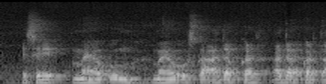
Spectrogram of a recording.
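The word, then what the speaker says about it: ميم: नाम है मीम और इसकी इसका उच्चारण हिंदी के मा जैसा है मीम अब आय इससे शब्द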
